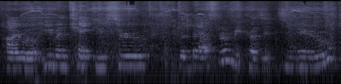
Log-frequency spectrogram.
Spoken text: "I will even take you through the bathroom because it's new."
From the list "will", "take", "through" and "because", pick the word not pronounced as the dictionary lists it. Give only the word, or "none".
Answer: none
